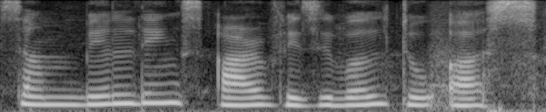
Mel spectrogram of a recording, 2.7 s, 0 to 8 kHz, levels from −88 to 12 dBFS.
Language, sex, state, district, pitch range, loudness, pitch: English, female, Assam, Kamrup Metropolitan, 195-220 Hz, -14 LUFS, 200 Hz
